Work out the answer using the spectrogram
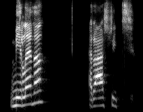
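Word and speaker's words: Milena Rašić: Milena Rasic. – Milena Rasic. – Exactly. Rasic. But they always say Rasic, Rasic, especially in France, Rasic.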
